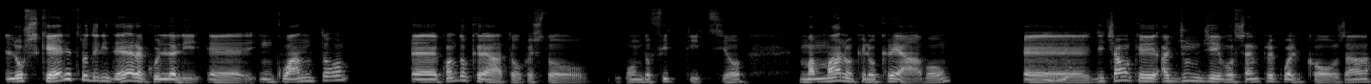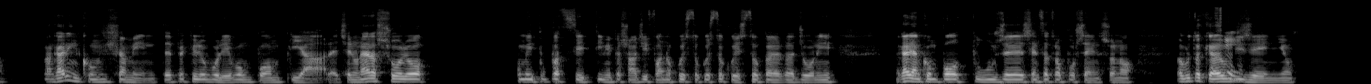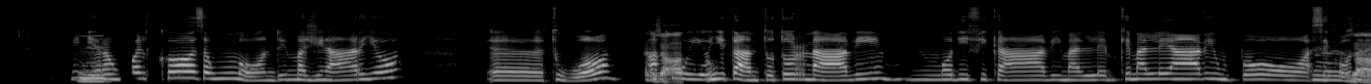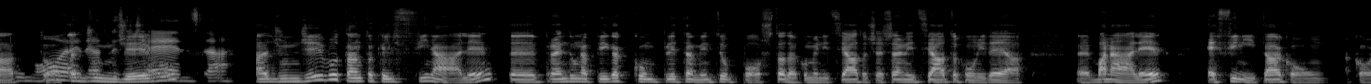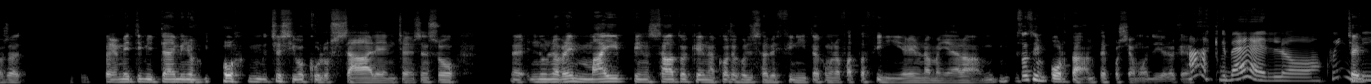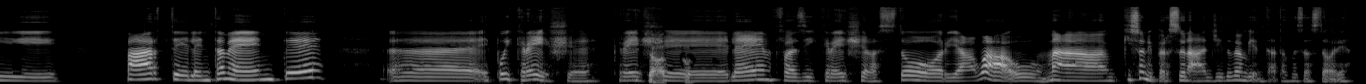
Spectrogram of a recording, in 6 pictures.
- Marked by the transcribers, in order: "cioè" said as "ceh"; drawn out: "Esatto"; "cioè" said as "ceh"; "cioè" said as "ceh"
- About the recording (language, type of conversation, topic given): Italian, podcast, Come trasformi un'idea vaga in qualcosa di concreto?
